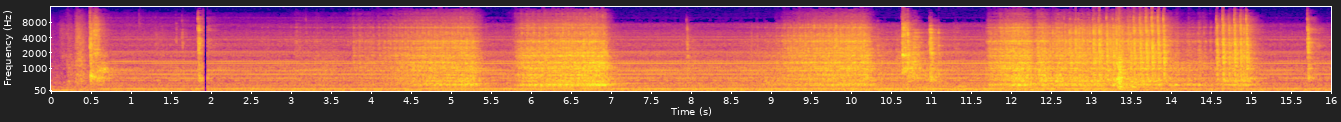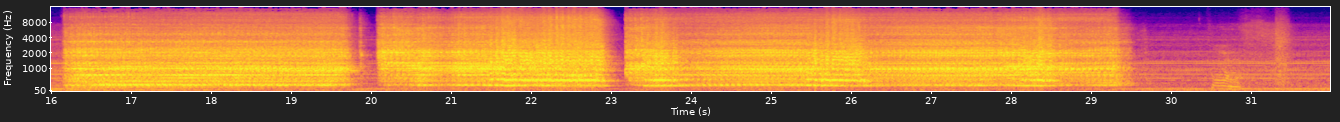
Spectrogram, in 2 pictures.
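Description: A gouge cutting into a wooden block spinning on a wood lathe, hollowing out a hole. Under a steady lathe hum, short cutting passes come and go over the first half, then give way to longer, louder passes from about halfway through. These stop shortly before the end.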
